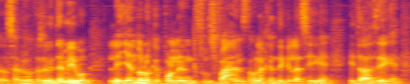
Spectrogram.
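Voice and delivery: usual speaking voice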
